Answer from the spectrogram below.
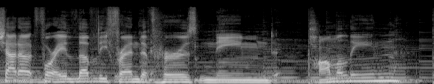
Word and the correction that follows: Pomeline: Pumlin, sorry. There's always a pronunciation.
